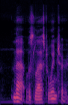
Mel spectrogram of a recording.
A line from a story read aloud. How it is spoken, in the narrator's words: said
